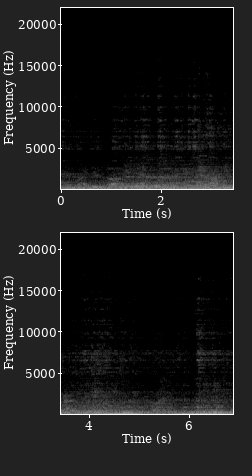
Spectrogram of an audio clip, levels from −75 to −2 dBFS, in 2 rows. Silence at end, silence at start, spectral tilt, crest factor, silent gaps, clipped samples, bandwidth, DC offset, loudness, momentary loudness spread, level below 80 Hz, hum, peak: 0 s; 0 s; -6 dB/octave; 14 dB; none; under 0.1%; 16 kHz; under 0.1%; -40 LUFS; 5 LU; -40 dBFS; none; -24 dBFS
